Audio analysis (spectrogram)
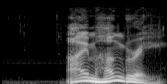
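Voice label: "im hungry", English, male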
